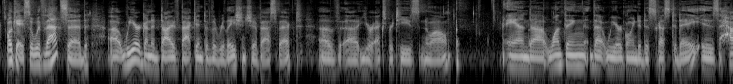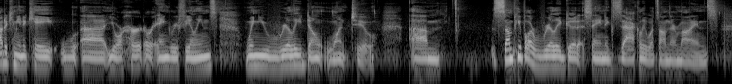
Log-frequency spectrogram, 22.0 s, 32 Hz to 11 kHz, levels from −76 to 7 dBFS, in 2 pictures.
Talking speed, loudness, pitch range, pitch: 165 wpm, -21 LUFS, 95-115 Hz, 105 Hz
